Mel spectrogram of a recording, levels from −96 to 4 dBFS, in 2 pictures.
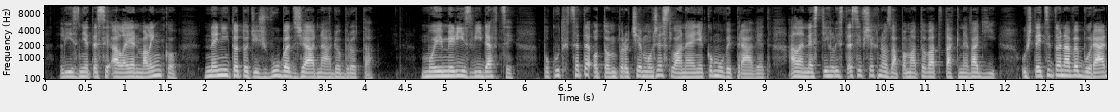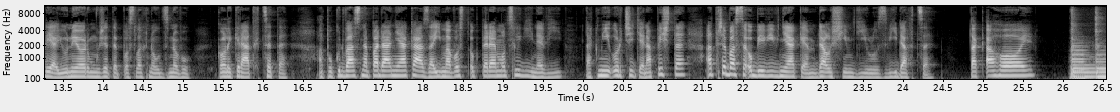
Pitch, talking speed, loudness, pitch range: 160 Hz, 165 wpm, -20 LUFS, 145-180 Hz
